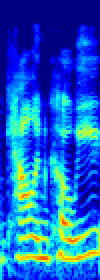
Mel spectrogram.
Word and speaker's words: kalanchoe: So kalanchoe is the proper way of saying it, but however, everyone still says Kalancho.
